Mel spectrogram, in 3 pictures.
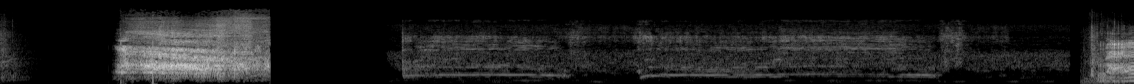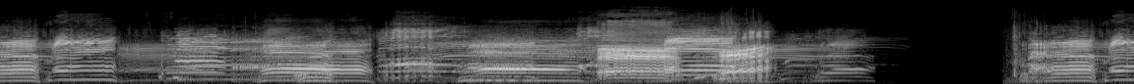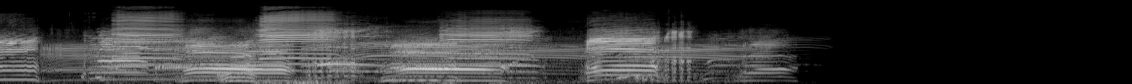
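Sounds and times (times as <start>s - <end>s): sheep bleating: 6.5s - 9.4s, 11.0s - 20.5s, 21.6s - 31.1s.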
